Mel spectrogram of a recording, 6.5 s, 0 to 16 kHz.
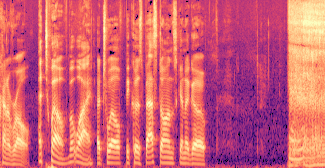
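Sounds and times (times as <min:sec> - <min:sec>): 
speech: 0:00.0 - 0:04.2, 0:05.8 - 0:06.4
armpit fart noise: 0:05.8 - 0:06.4.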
